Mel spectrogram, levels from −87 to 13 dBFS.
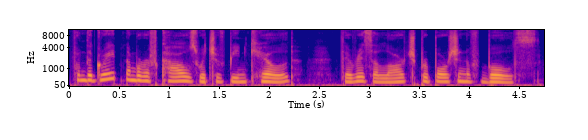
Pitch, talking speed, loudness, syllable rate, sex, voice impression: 205 Hz, 215 wpm, -17 LUFS, 5.5 syllables/s, female, feminine, slightly young, slightly weak, bright, soft, fluent, raspy, slightly cute, calm, friendly, reassuring, slightly elegant, kind, slightly modest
